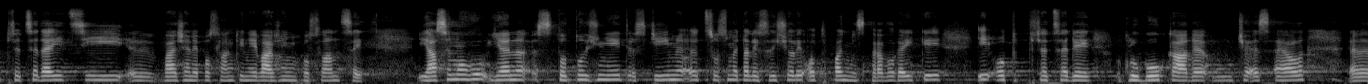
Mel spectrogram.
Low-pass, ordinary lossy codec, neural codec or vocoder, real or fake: 14.4 kHz; AAC, 96 kbps; codec, 32 kHz, 1.9 kbps, SNAC; fake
